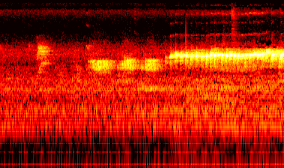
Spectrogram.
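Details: At home, a bird gives a few soft, separate chirps, then breaks into a loud, sustained, very rapid high trill that runs to the end.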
